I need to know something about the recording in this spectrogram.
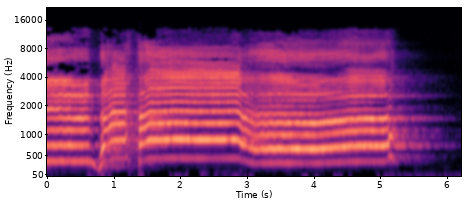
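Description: A single voice singing long held notes with no accompaniment, broken by two short breaths in the first second and a half. The notes step up in pitch, drop lower at about three seconds, and end just after five seconds.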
